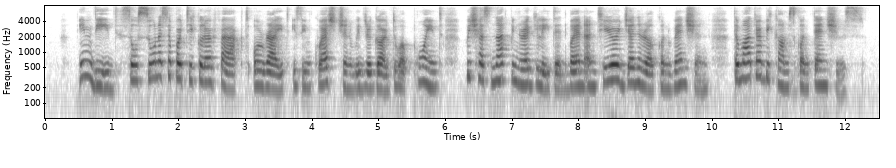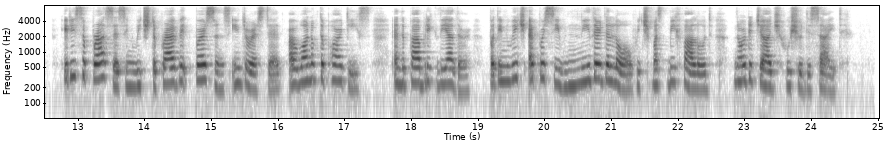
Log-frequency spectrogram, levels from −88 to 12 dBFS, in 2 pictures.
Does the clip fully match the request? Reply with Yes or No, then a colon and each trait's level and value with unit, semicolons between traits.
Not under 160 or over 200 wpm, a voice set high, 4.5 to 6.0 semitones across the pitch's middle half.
Yes: average, 165 wpm; high, 245 Hz; wide, 5.6 semitones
